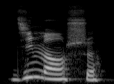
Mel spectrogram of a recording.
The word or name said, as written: Dimanche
